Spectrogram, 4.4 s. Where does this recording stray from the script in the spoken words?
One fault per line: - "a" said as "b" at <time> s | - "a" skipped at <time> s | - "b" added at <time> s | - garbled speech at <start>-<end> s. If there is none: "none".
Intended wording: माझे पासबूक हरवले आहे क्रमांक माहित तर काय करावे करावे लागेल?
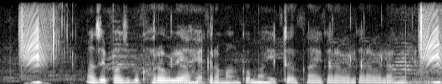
none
